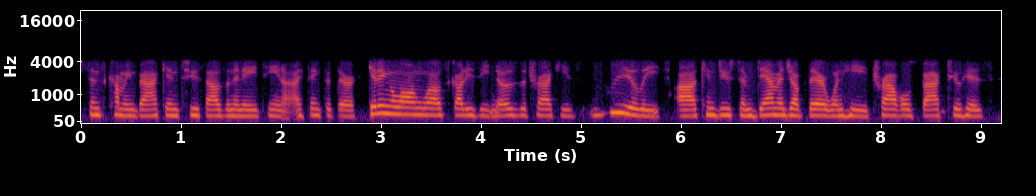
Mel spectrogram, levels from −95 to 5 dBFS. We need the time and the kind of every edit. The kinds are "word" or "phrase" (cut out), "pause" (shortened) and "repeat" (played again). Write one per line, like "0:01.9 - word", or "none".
0:02.8 - pause
0:05.9 - pause

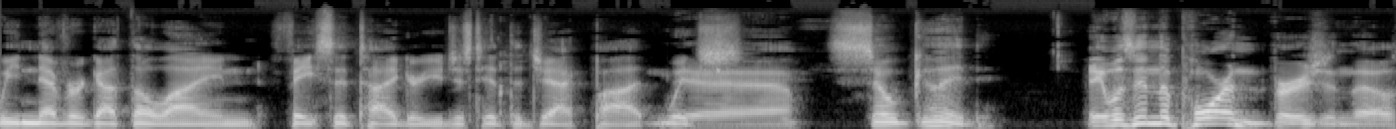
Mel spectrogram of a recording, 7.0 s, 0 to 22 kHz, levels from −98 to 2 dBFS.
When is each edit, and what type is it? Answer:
none

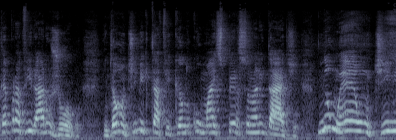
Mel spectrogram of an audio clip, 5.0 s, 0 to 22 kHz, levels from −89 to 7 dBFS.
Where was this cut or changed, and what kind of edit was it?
none

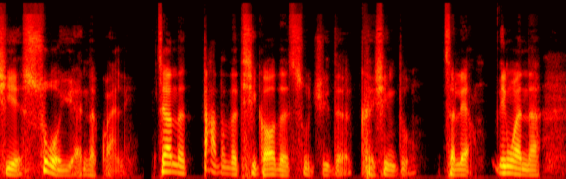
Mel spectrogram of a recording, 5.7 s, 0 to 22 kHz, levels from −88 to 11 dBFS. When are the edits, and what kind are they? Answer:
none

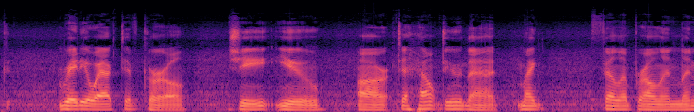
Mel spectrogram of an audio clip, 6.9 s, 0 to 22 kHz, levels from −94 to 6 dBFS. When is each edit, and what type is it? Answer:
0:02.3 - word
0:03.9 - word
0:04.4 - word
0:05.9 - word

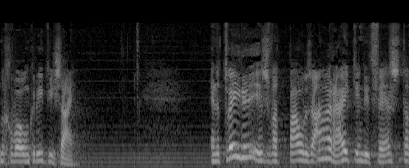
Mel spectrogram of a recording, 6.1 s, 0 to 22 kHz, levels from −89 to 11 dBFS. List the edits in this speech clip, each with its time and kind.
none

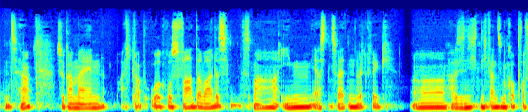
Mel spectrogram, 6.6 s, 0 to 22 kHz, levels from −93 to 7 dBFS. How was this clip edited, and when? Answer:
none

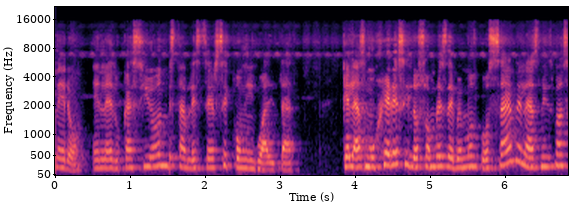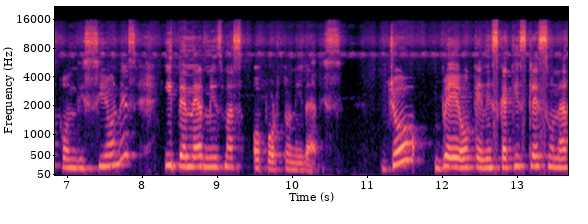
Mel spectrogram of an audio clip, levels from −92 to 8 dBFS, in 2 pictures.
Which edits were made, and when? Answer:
0:01.5 - word
0:08.8 - word

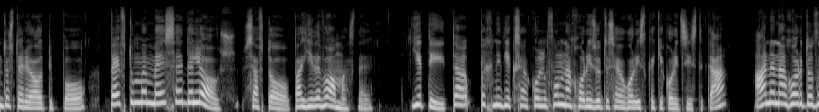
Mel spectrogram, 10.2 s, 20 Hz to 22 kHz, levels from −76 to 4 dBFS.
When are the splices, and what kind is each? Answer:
none

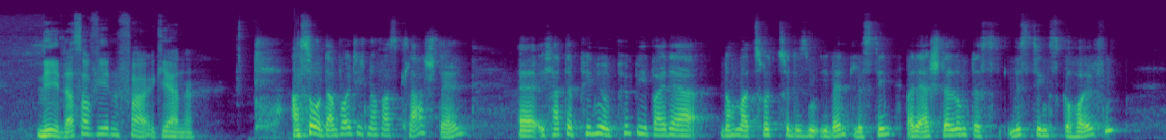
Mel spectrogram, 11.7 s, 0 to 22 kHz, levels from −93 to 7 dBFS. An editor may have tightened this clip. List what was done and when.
0:09.0 - pause

